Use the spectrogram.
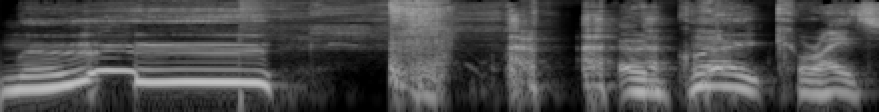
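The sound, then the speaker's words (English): A person imitates a cow with one long, low, drawn-out moo lasting about a second, loud, followed by a burst of short, throaty vocal noises. “But you remember that time we pulverized a cow?”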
